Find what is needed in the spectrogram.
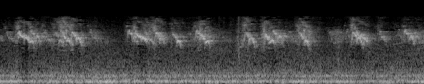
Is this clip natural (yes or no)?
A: no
